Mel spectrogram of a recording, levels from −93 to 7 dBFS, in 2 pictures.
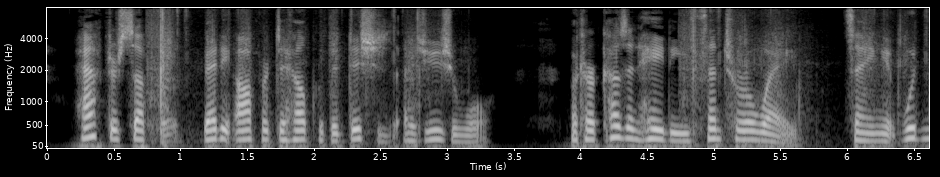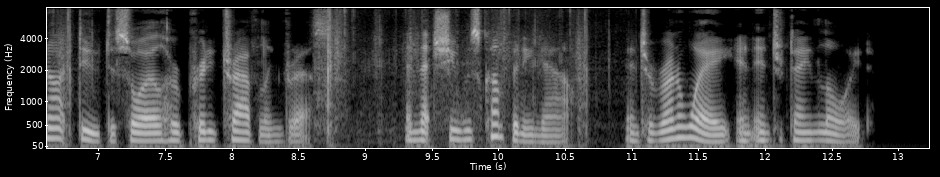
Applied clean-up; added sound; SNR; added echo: neural mask model RNNoise.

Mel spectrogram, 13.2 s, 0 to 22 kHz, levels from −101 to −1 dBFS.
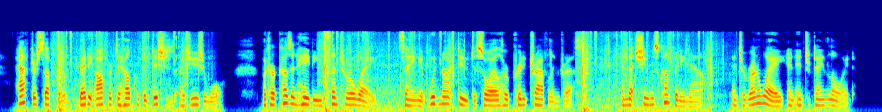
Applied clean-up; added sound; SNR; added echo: none; Crackle; 11 dB; none.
